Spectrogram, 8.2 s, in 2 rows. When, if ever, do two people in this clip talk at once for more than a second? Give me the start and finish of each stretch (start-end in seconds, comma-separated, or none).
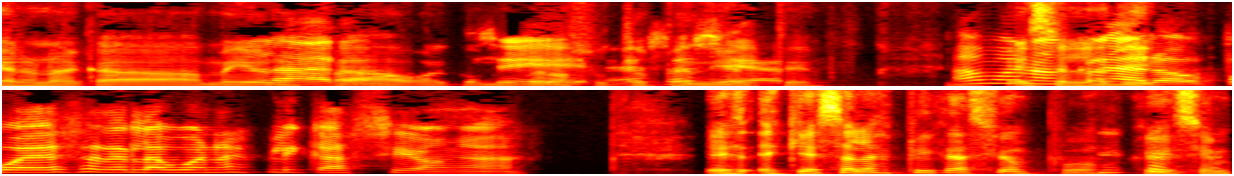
0.8-2.7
